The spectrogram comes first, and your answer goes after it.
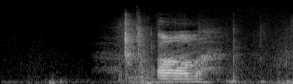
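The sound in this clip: A door being shut in a man cave, a sharp thud followed at once by a short burst of a voice.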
